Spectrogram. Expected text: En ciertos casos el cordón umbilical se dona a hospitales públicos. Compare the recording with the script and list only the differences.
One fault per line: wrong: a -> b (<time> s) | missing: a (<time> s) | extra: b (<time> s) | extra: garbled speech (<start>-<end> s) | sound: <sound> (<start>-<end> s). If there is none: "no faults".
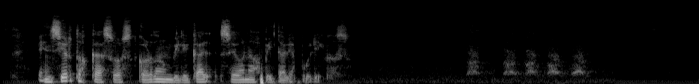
missing: el (1.4 s)
sound: bark (4.6-6.1 s)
